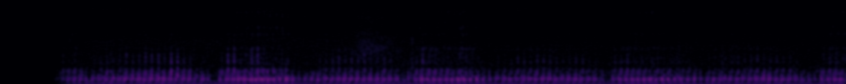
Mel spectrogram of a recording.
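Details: Male domestic cat, a loud purrer, purring himself slowly to sleep indoors; after a brief silent start, a steady low rumbling purr runs continuously with rhythmic pulsing and slight swells in loudness.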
